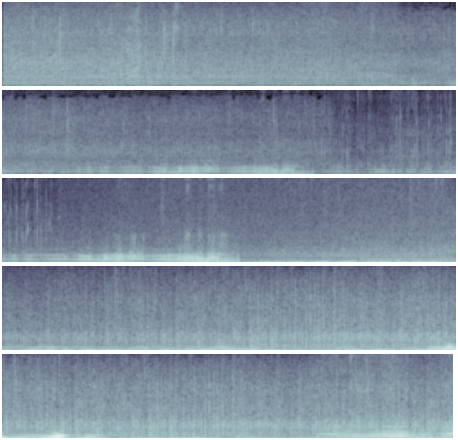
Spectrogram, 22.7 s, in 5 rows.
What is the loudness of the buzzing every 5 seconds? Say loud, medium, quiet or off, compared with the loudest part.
quiet, quiet, medium, loud, loud.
